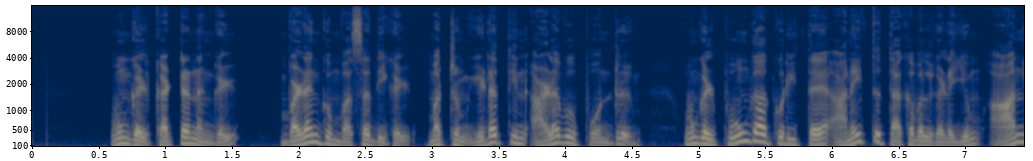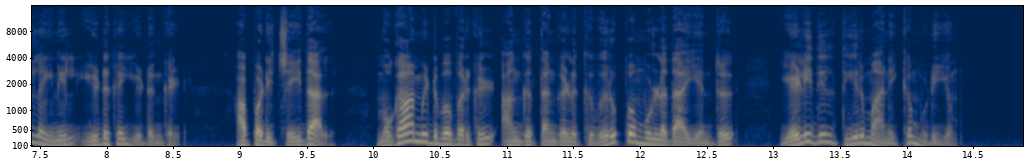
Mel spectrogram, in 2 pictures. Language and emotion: Tamil, neutral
